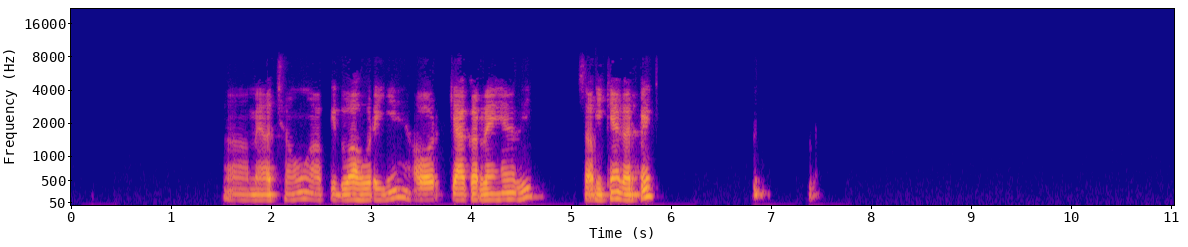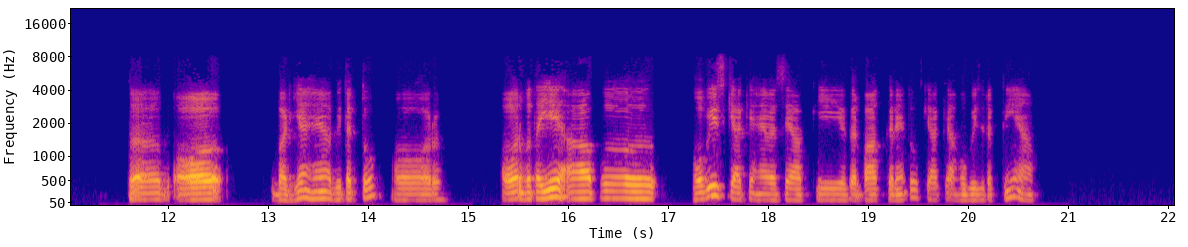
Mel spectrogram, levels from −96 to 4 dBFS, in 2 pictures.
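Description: At 5.25 s and again at 15.05 s, the speech skips abruptly, with roughly a fifth of a second gone and the two sides butted together without silence. The 10-second spacing points to audio missing between chunks, likely lost while the recorder switched buffers.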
